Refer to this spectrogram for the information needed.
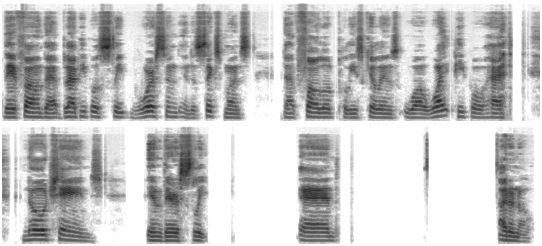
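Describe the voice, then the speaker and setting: A man's voice: mid-range voice, fairly even intonation, takes it slowly, pauses often, dry recording. Earnest man hosting a podcast. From Barbados. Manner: earnest, reads aloud from an article with frequent fillers. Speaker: podcast host. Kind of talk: podcast discussion.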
